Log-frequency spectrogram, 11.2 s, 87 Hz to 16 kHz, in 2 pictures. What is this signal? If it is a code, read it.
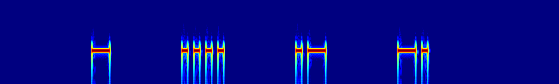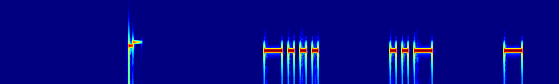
Morse code, heard as a keyed tone, about 20 wpm, spaced as for 9 wpm, 700 Hz. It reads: THAN BUT
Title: 4x Character Spacing - Top 100 Words - 20wpm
